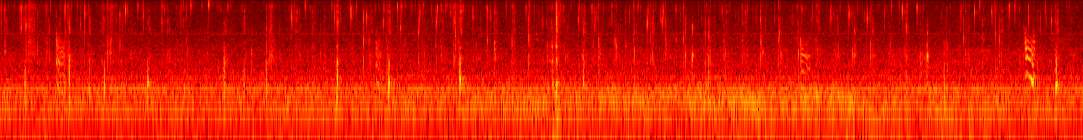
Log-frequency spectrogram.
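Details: Rabbit eating watermelon, recorded close up indoors: steady rapid crunching and wet bites, many quick clicks per second running without pause, with a faint constant hum underneath.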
